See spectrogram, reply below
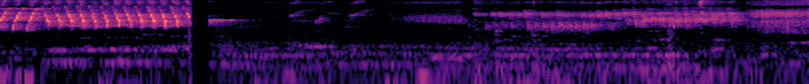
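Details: Canary singing a long roll, used to tutor young canaries: a loud, rapid pulsing trill for two seconds, then quieter, more distant high twittering and sweeping notes over a soft background hiss.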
